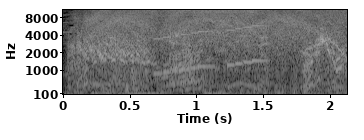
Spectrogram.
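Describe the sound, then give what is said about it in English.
Health hearts dropping in the video game Luigi's Mansion: a continuous, noisy electronic rush with wavering, swooping tones. “The sound of the hearts going down.”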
